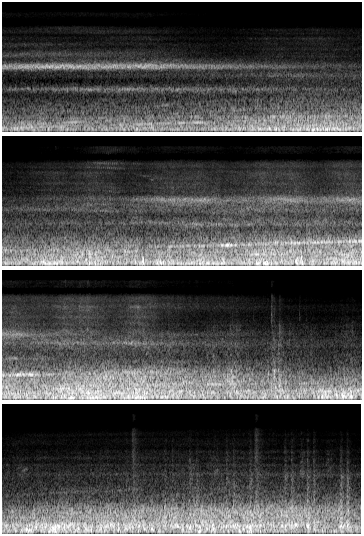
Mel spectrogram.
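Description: A train running through a station with a steady high wheel squeal and a whine that rises in pitch about halfway through, over a rumble of wheels on rail that grows louder in the second half.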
